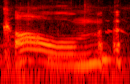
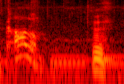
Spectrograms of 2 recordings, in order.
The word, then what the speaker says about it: Colm: Comb. It's column. In Ireland, we say column.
